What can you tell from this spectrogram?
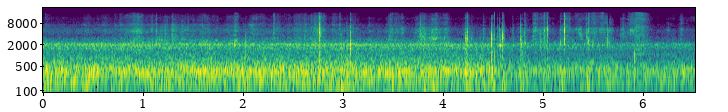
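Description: Irregular clicks and taps, most of them between about three and six seconds in, as a geometry box and its cardboard packaging are handled, over a steady background hum.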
